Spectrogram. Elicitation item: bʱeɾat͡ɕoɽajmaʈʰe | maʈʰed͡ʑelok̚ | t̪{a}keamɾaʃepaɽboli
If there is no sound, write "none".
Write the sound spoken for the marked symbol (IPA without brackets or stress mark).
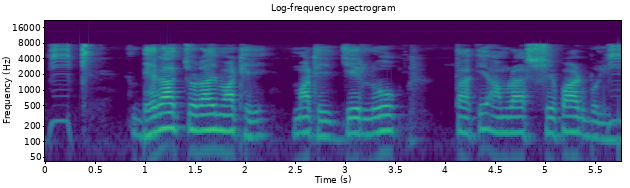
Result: a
